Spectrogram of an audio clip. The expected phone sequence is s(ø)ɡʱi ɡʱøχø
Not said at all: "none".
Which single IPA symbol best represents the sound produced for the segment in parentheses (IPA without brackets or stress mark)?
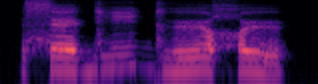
ɛ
